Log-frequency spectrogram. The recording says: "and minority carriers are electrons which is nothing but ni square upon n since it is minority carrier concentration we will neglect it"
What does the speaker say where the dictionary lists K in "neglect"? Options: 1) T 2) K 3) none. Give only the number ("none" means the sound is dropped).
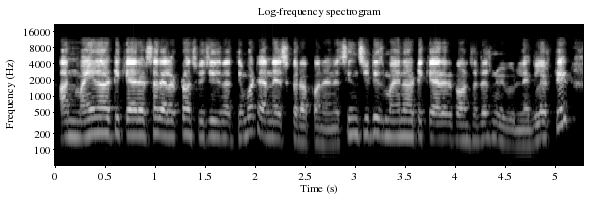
2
